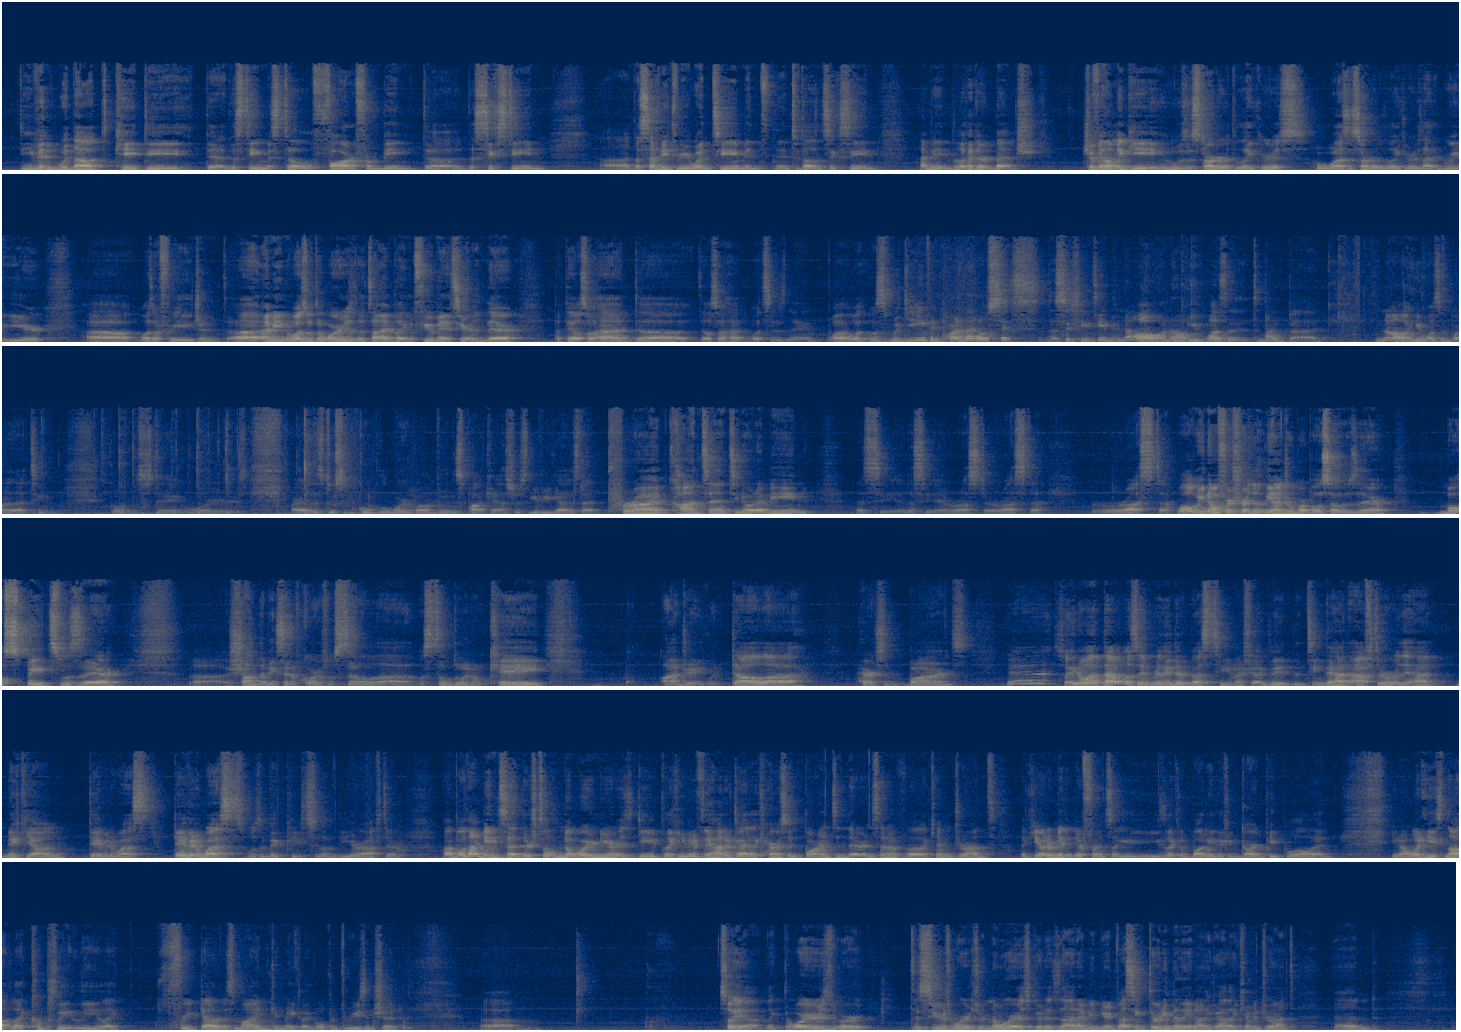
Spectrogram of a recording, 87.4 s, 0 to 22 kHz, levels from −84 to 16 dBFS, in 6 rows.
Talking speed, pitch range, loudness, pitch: 210 wpm, 125-145 Hz, -31 LUFS, 135 Hz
